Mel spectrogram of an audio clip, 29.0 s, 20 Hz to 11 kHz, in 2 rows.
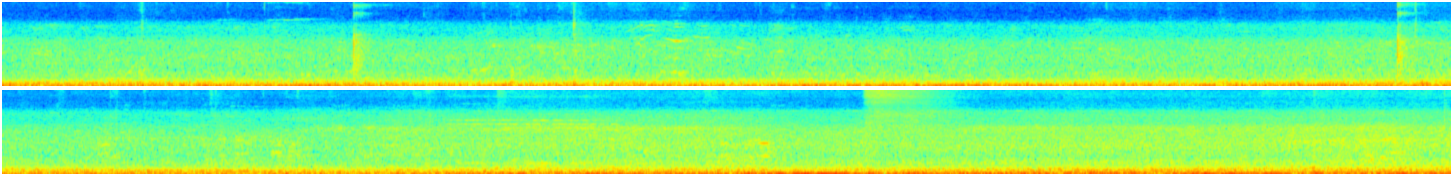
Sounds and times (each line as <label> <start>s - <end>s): playing croquet 3.4s - 4.3s
playing croquet 13.6s - 18.9s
